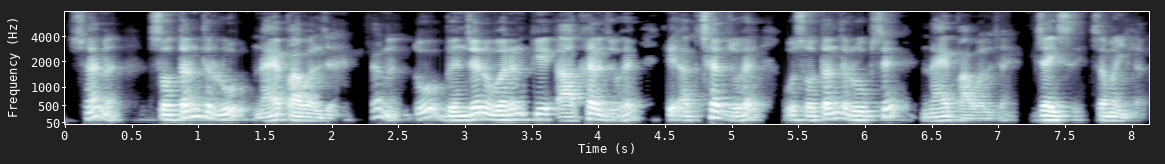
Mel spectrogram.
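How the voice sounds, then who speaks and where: A male grammar teacher, teaching in a lively, sing-song way that rises and falls. His voice rings around an echoey room. He fires questions at the class, answers them himself and keeps checking that everyone follows. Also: medium pitch, normal speed, hardly any pauses. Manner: constant checks like "isn't it?" and "okay?". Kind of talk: exam-prep grammar lesson.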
